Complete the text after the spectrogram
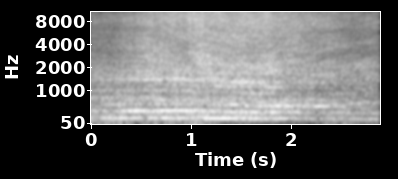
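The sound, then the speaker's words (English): Racing car engines roar loudly and continuously on a track, a dense, steady drone with a sustained whining pitch running through it. No voices are heard. “She's obviously got a problem with her engine or something.”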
